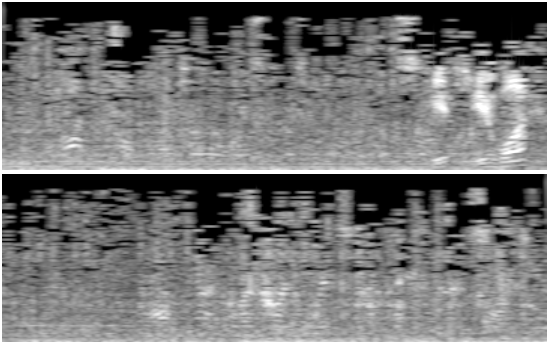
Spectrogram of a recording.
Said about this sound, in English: Well, I'm out here by the drilling rig. I just wanted to come and watch it, and I'm recording it on video here.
